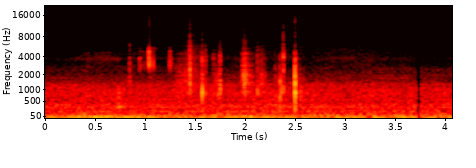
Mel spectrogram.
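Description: Low, steady rumble of a car driving slowly, picked up by a dashcam inside the cabin, with a few faint, irregular clicks around the middle. The sound cuts out for an instant near the end.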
